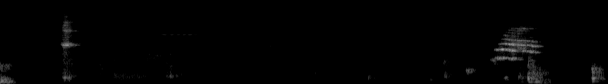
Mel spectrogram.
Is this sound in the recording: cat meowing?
yes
